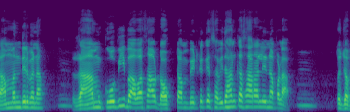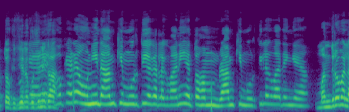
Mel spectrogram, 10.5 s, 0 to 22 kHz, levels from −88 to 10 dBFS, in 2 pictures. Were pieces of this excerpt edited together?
no; 0 cuts

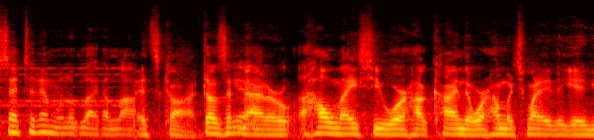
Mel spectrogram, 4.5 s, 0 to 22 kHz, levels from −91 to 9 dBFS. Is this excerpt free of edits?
yes; 0 cuts

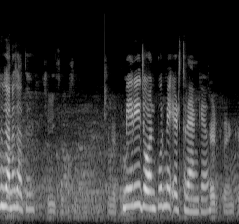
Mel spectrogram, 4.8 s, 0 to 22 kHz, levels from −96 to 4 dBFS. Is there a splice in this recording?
yes; 1 cut; at 2.1 s

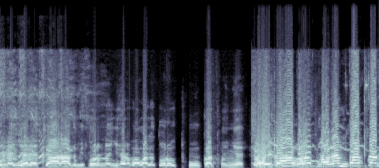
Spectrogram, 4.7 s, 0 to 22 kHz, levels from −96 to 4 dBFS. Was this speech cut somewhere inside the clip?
yes; 1 cut; at 3.2 s

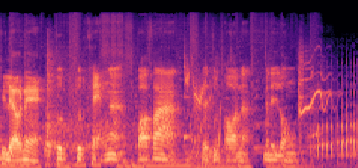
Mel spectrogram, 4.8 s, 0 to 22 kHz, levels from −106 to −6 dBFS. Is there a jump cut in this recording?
no; 0 cuts

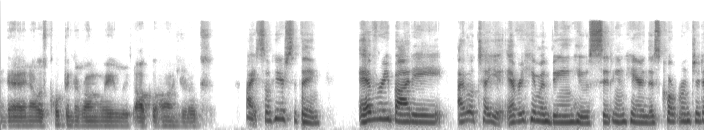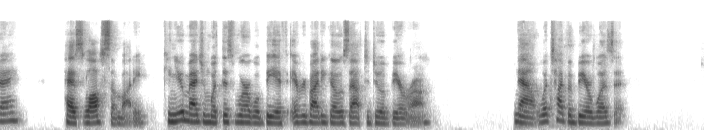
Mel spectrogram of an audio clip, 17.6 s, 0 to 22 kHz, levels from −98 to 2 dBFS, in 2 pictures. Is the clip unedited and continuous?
yes; 0 cuts

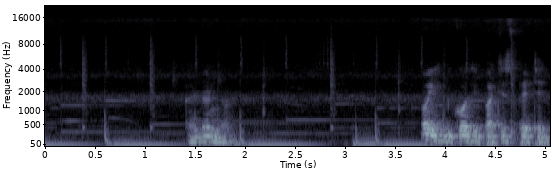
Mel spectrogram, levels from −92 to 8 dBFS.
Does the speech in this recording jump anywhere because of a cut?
yes; 1 cut; at 1.3 s

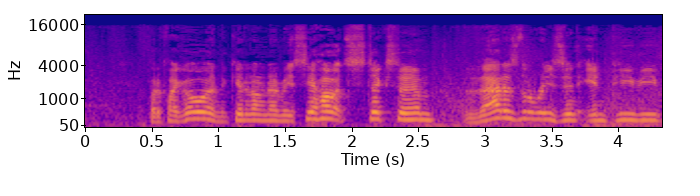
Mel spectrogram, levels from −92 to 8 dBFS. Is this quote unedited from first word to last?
no; 1 cut; at 1.6 s

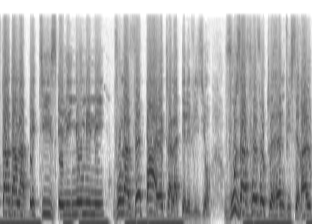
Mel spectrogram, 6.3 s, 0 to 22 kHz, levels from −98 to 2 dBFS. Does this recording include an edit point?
no; 0 cuts

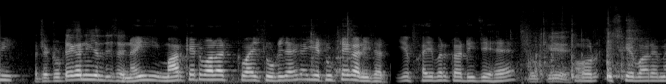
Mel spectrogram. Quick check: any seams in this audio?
yes; 1 cut; at 3.9 s

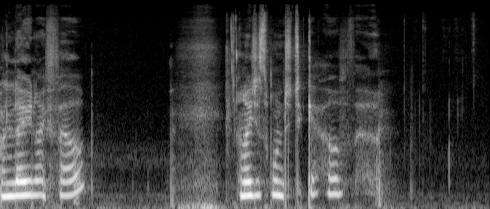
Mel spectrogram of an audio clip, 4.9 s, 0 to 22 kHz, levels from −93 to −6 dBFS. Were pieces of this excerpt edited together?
yes; 1 cut; at 2.3 s

